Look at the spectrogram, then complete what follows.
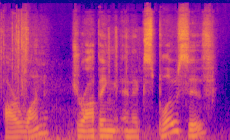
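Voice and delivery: energetic esports caster voice; play-by-play commentary. Acted. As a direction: call the round like a live caster. Casting live esports match.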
